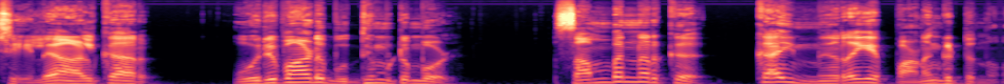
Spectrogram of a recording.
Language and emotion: Malayalam, angry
